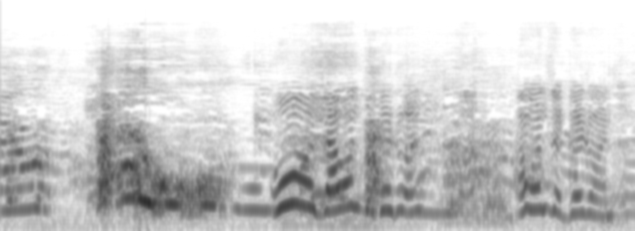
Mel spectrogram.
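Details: Pit bull trained to "say I love you", producing drawn-out, wavering howl-like vocal sounds with rising and falling pitch, in bursts of about a second, with a person's voice joining in.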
